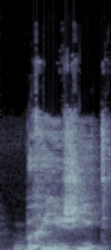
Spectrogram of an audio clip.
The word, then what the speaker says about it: Brigitte: However, Brigitte Giraud, I am pronouncing a soft J because you'll notice that there is no U in between the G and the I. So Brigitte, soft J, Brigitte, Giraud.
